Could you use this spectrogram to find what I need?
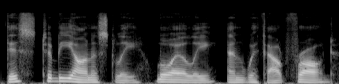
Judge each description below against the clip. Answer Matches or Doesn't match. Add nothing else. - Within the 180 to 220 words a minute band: Doesn't match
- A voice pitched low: Matches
